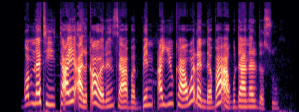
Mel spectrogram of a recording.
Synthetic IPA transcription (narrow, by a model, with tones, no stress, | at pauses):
ɡʷɔ˦mnɐ˦tiː˨ta˦ji˦ʔa˨lkʼɐ˦wɐ˨ɾɪ˦nsa˨bɐ˨bːɪ˦ŋʔa˦jːʊ˦kaː˨wɐ˦ɗɐ˨nda˨baː˦ʔa˨ɡʷʊ˦daː˦nɐ˦rda˨su˦ʔ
